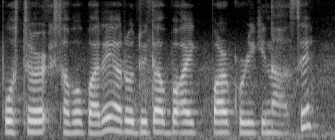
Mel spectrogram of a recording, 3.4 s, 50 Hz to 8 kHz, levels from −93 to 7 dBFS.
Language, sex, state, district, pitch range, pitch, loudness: Nagamese, female, Nagaland, Dimapur, 215-230 Hz, 220 Hz, -16 LUFS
